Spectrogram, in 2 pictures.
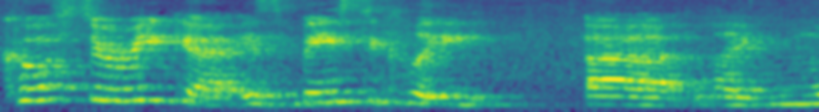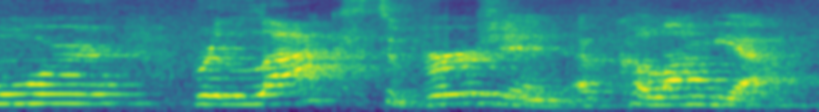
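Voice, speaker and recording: A woman's voice: on the high side, animated, slow pace, recorded from a distance. A woman from Switzerland, chatting casually as an interview guest and rambling as she searches for words. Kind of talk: casual chat. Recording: very echoey room with faint noise.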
